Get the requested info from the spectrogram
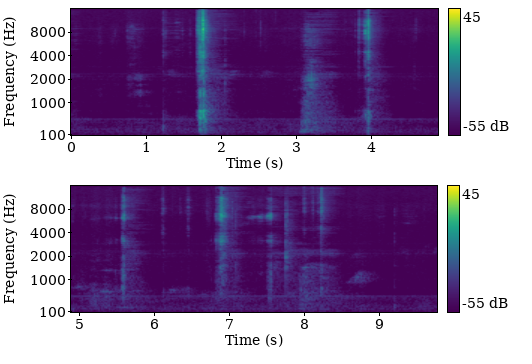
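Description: Plastic mixer-grinder lid scraped and tapped against the rim of a steel grinder jar to clear off ground masala paste: scattered sharp clicks and knocks with short scrapes, the sharpest about two seconds in.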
